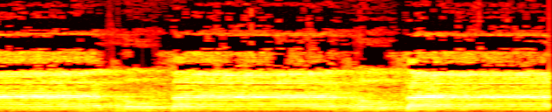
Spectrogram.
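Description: Buddhist chanting in Pali by a single voice, sung in about three long drawn-out notes, each sliding down in pitch at its end.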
